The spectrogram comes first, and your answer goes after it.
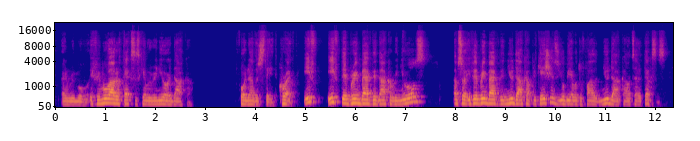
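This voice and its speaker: A man's voice: mid-range voice, a little fast, warm tone. Emphatic man giving live advice. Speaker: immigration attorney hosting a live Q&A. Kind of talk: live stream advice, off the cuff.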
